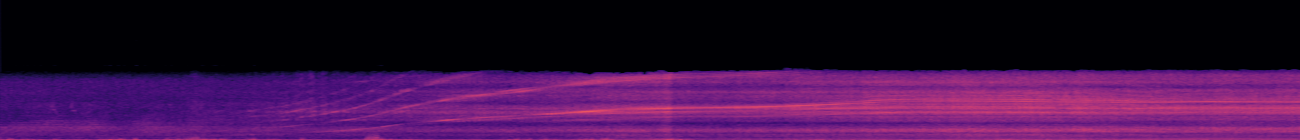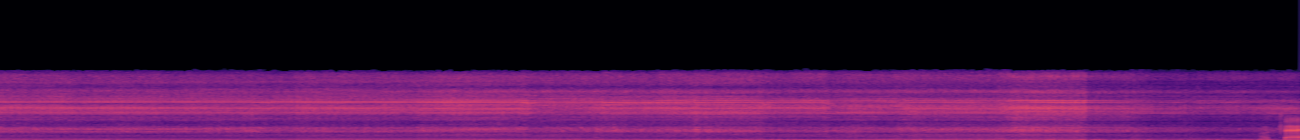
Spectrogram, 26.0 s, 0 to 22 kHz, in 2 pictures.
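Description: Electric Align T-Rex 500 RC helicopter spooling up: the motor and rotor whine climbs in pitch for about seven seconds, then holds steady as the helicopter hovers.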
